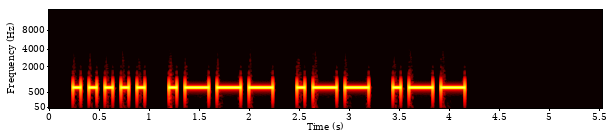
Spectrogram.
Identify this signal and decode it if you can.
Morse code, heard as a keyed tone, about 15 wpm, 700 Hz. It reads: 5JWW
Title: Four Challenging Letter-Number Combinations 15wpm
